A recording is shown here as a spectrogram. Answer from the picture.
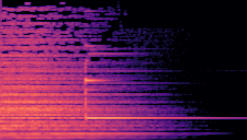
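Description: Logo-sting jingle: a sustained chord fading out, with a bright chime ding a little under a second in that keeps ringing as the whole sound dies away.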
